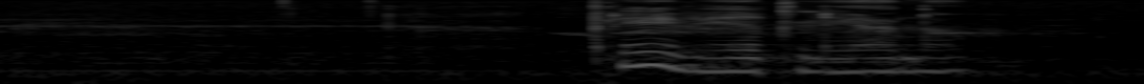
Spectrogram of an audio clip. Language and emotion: Russian, sad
